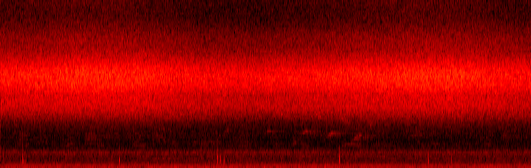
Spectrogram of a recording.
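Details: Cicadas, called chicharras, fill the air with a continuous, steady, high-pitched buzzing drone that holds unbroken for the whole stretch, with only faint scattered ticks and a low background rumble beneath.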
